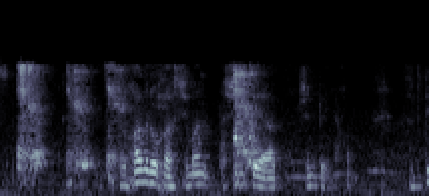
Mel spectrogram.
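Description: A man speaking in a language the English recogniser does not transcribe, most likely the Kuki interpretation of the rabbi's answer.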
